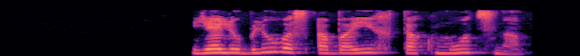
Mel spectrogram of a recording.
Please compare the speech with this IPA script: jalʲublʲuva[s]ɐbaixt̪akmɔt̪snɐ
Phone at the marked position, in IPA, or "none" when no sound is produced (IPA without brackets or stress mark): s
